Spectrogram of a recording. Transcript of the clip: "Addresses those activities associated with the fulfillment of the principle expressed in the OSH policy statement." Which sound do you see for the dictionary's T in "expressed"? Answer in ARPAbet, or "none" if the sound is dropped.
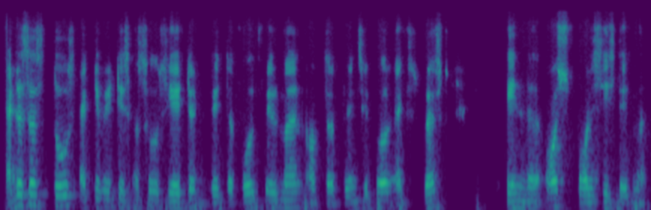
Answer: T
